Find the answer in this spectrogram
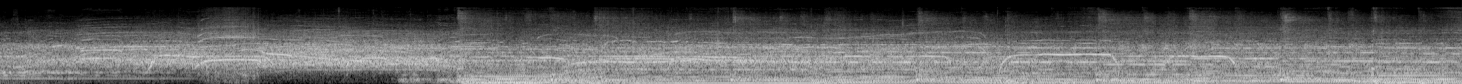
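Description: Live pop band performing in a stadium, with a crowd of fans screaming and singing along close by. The low instruments are out at first and come back in about four and a half seconds in.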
